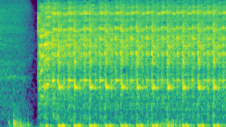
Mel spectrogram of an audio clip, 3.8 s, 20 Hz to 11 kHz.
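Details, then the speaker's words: 2020 SSR SR300 dirt bike, newly fitted Lectron carb, sat a month, cold start on choke. Starter churns evenly about four turns a second but never fires; no spark, with the plug lead found disconnected at the coil. "so when your bike won't start you got a couple things you got air fuel spark so we know we have fuel we see it in the bowl we know we have air i went ahead and checked the spark and there is none"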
